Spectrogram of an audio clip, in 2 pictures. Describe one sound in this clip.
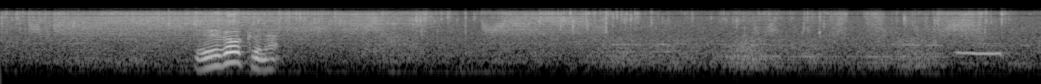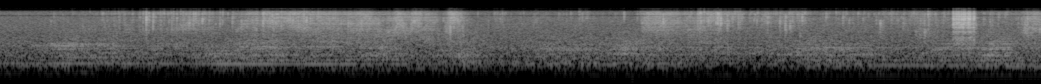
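Water hisses from a hose nozzle and splashes onto a wet dog's fur.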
